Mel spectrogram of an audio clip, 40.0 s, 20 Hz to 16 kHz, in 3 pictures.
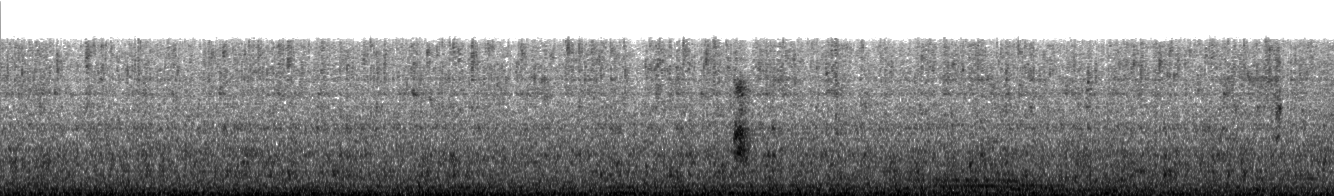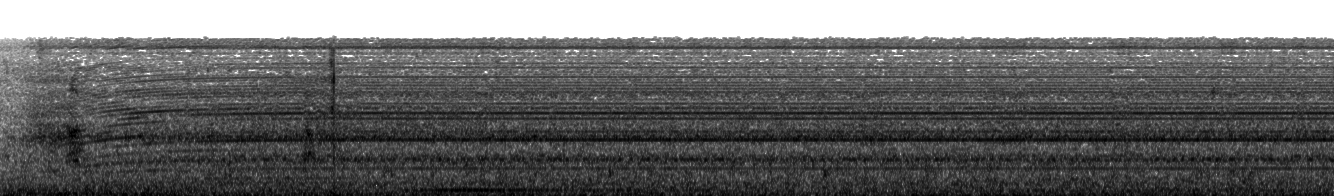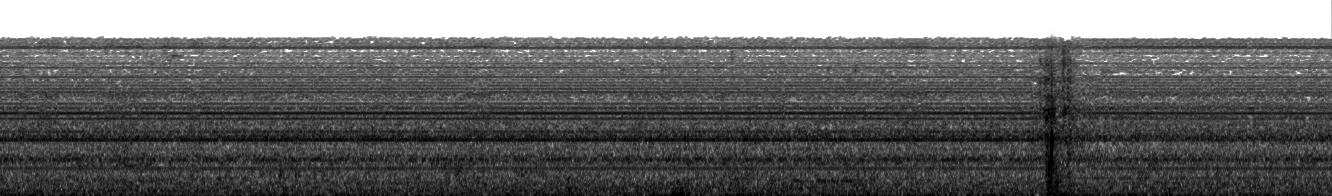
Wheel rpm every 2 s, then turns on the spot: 0, 0, 0, 0, 0, 0, 0, 0, 10, 0, 0, 0, 0, 0, 0, 0, 0, 0, 10, 0.
none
